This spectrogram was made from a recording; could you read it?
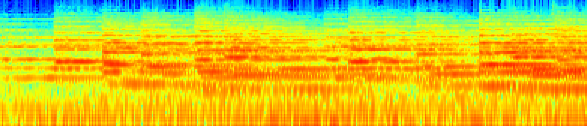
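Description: Church bells peal in change ringing, a steady cascade of overlapping bell strikes about every third of a second, rich and ringing with long resonant tails, no voices present.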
